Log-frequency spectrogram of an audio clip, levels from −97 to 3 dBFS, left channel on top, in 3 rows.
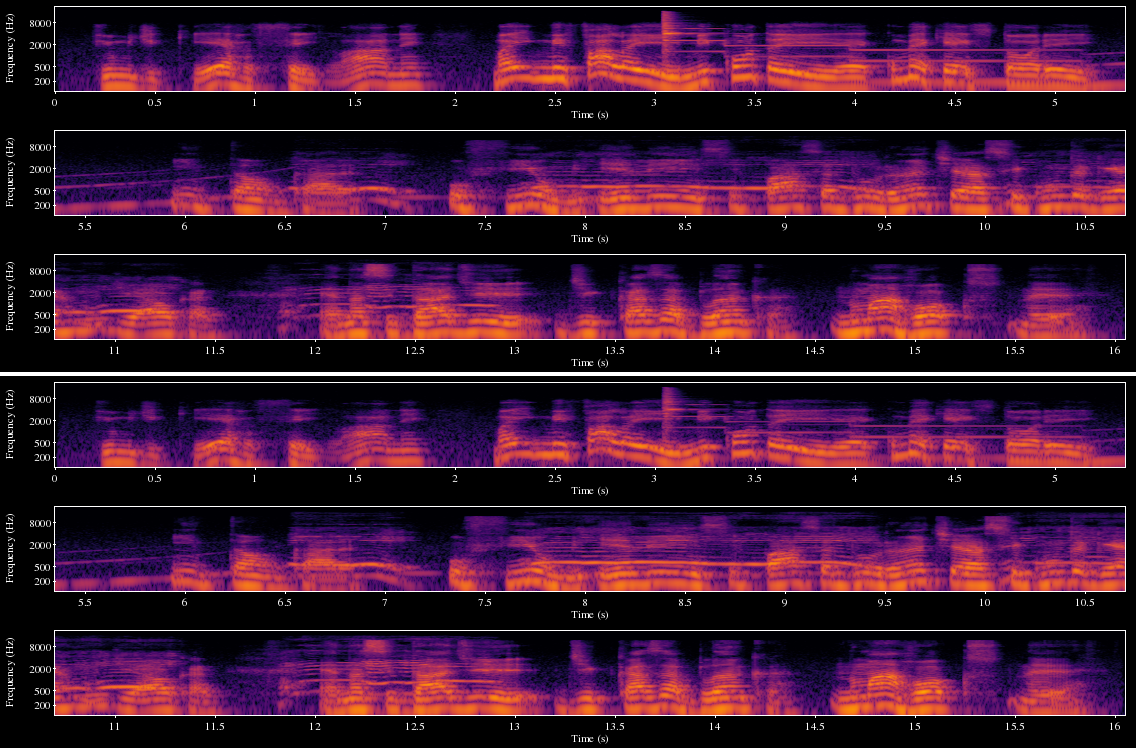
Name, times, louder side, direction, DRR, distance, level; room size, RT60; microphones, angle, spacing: voice 1, 0.2-1.8 2.2-5.2, left 4 dB, 35° left, 0.3 m, -32 dB
sound 1, 3.0-9.6, left 8 dB, 70° left, 1.3 m, -43 dB
voice 2, 5.9-6.9 7.3-11.5 11.8-15.9, right 1 dB, 20° right, 0.7 m, -32 dB
sound 2, 6.5-7.1 7.7-9.5 10.1-11.4 11.8-12.9, right 4 dB, 65° right, 0.7 m, -39 dB
4.6 x 2.3 x 2.6 m
head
